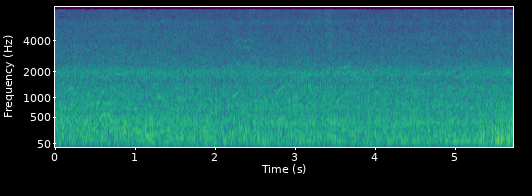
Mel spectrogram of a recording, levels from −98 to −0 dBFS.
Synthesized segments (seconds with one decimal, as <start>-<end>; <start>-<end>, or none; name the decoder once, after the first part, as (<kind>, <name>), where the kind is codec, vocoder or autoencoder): 1.1-2.2 (vocoder, Vocos); 3.0-5.3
